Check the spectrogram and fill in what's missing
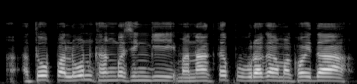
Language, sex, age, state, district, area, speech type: Manipuri, male, 60+, Manipur, Bishnupur, rural, spontaneous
